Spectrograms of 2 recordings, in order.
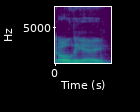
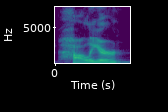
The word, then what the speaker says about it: Hollier: If you were going to say it phonetically in English, it's Hollier. Yep. But it's Hollier because of your French roots, right?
